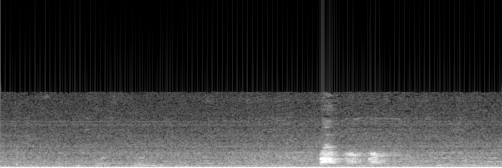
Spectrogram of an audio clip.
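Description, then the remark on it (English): A brief recorded dog bark, a quick double woof, played by an Alexa smart speaker in response to the spoken command "Alexa, woof", sounds midway through over a constant low electrical hum, fairly soft and slightly thin as if from a small speaker. “I the dogs were being a pain in the ass, so I just randomly said to it, Alexa, woof,”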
